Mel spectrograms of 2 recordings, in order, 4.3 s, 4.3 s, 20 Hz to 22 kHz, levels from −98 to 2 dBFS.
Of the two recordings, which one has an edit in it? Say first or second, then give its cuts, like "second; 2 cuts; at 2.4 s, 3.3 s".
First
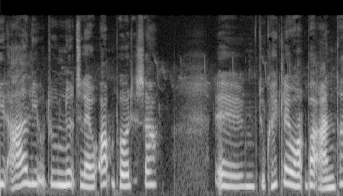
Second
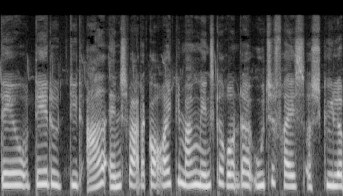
first; 1 cut; at 1.0 s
